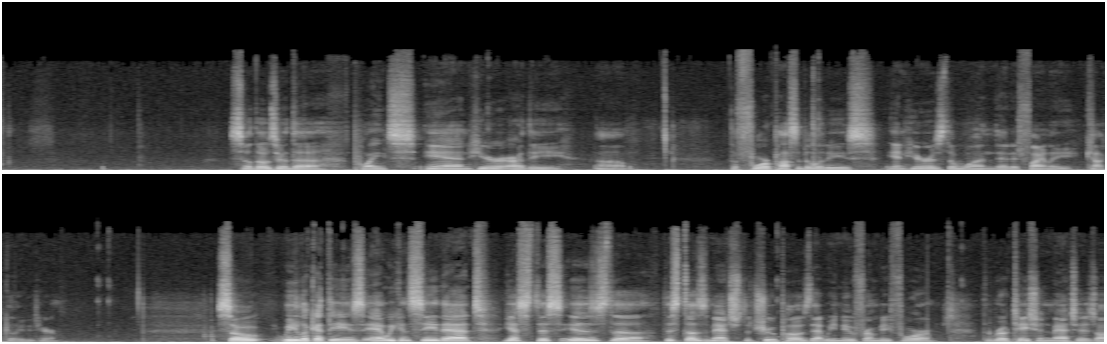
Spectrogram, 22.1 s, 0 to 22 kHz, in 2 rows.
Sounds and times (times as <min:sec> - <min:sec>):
Speech: 0:02.3 - 0:06.4, 0:07.3 - 0:11.7, 0:13.2 - 0:22.0.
